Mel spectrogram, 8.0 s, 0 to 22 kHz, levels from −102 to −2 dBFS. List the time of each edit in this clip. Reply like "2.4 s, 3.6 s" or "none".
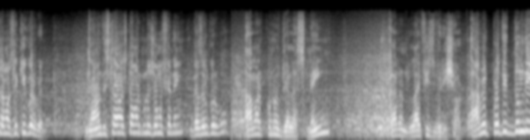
3.4 s, 7.0 s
